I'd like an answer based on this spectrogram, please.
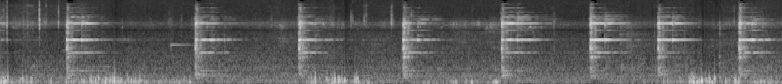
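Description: Warning bell of mechanically operated level-crossing barriers striking as the barrier arms are lowered: about eight evenly spaced strikes a little over a second apart, each ringing on briefly, with a low rumble between them.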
